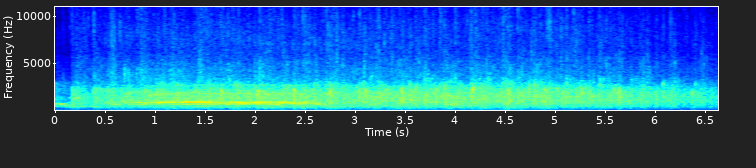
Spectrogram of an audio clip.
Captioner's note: applause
